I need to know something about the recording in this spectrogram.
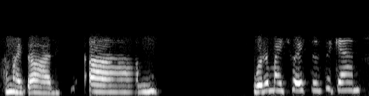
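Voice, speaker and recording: A woman's voice: a little high, slow, no echo, phone-quality sound. A woman calling in to a radio show, flustered and giggly. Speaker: radio caller.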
